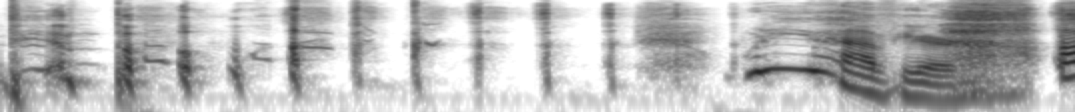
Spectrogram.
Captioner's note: Lady Bunny laughs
